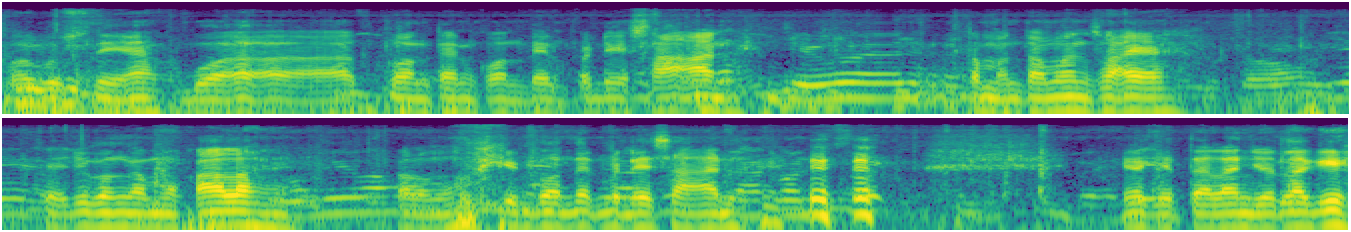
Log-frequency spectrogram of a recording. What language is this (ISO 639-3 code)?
ind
